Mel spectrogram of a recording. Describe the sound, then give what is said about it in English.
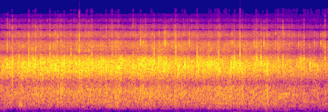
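An audience applauds to welcome a rabbi as speaker, a steady, dense wash of clapping hands that holds at an even level for the whole four seconds without voices. “So would you please put your hands together and give God a hand praise for my friend, Rabbi Ezray.”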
